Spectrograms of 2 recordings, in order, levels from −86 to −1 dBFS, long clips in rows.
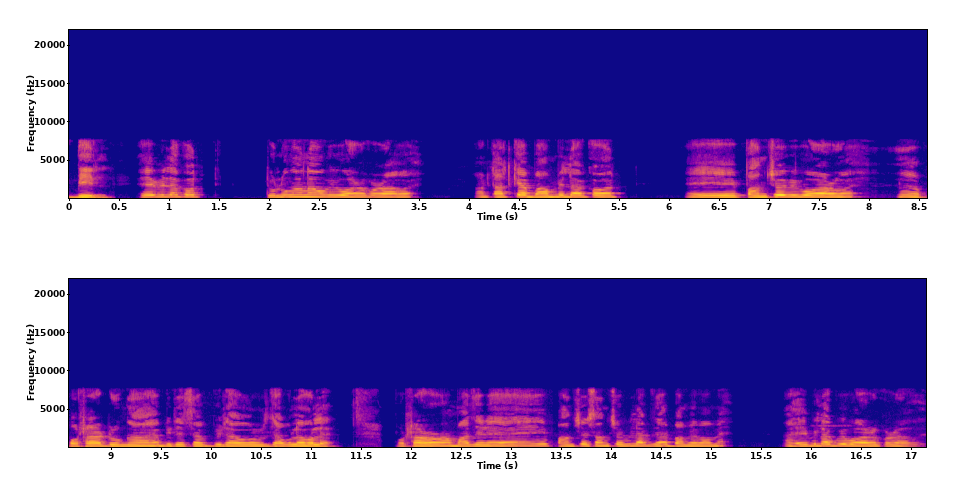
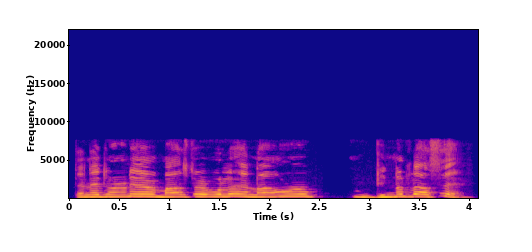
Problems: background sounds at intervals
